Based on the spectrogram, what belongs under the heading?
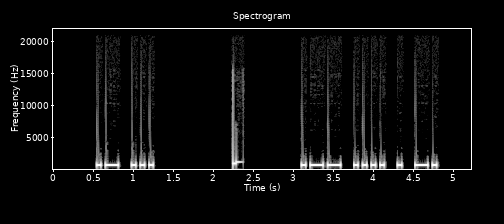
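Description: Morse code at 22 words per minute from a drill of new words from the top 100 words: a steady mid-pitched tone keyed into crisp short and long beeps, two bursts of characters split by a pause and a single soft click, with no voices.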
